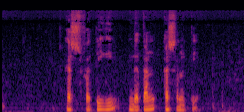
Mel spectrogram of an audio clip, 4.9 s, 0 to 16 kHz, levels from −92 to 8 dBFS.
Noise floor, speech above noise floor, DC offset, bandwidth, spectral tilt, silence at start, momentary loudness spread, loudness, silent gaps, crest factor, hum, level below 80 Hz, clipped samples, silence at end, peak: -63 dBFS; 33 dB; under 0.1%; 11.5 kHz; -4.5 dB/octave; 0.05 s; 11 LU; -30 LUFS; none; 22 dB; none; -46 dBFS; under 0.1%; 0.95 s; -10 dBFS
